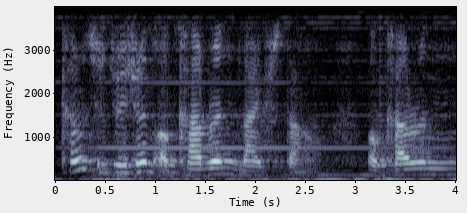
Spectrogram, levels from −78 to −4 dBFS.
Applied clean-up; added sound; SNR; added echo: none; Wind instrument, woodwind instrument; 18 dB; reverberation time 2.8 s.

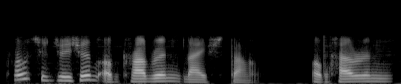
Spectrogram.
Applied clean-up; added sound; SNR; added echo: neural separator model SepFormer WHAMR!.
